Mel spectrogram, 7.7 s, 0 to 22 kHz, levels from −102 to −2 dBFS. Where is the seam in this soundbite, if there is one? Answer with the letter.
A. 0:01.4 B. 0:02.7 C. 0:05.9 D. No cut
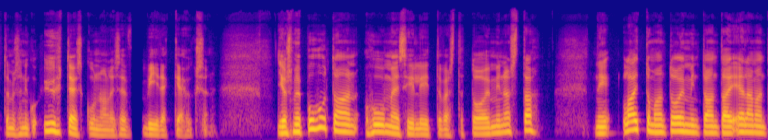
B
